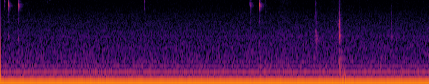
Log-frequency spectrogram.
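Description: Computer mouse clicking a few times at irregular intervals, including a quick pair at the start and another pair a little before the four-second mark, over a steady low background hum.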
